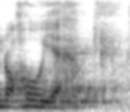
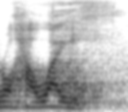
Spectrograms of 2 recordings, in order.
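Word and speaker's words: Rahawayh: itu Ishaq bin rohiyah bisa dibaca Dua Ya sebagian membacanya Ishaq bin rahawaih takbir ohw sebagian membenci untuk menyebut roh away karena way karena mereka ini nama syaiton sehingga mereka membacanya dengan Ishak Bin rohiyah Ishaq bin khuzaimah ini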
